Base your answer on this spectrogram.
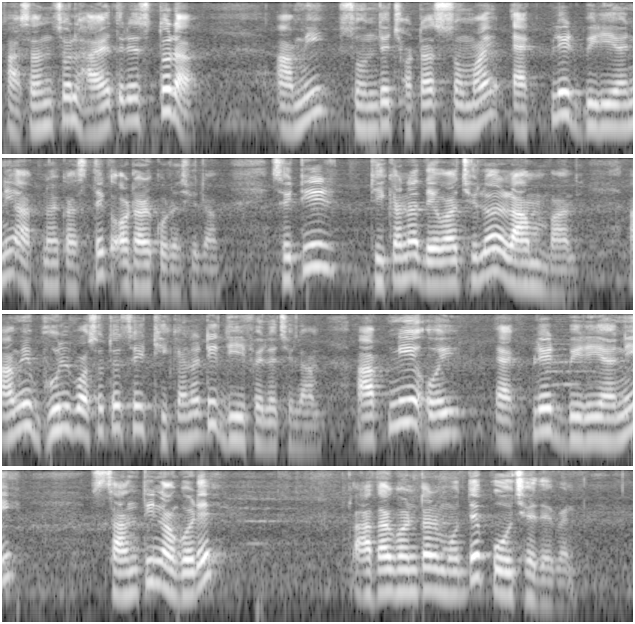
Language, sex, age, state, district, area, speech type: Bengali, male, 30-45, West Bengal, Paschim Bardhaman, urban, spontaneous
